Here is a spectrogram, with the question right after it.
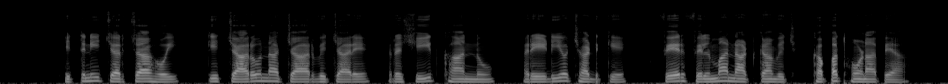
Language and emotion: Punjabi, neutral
